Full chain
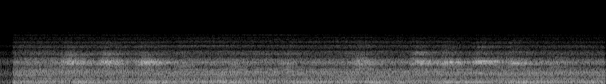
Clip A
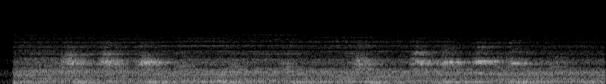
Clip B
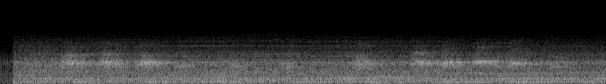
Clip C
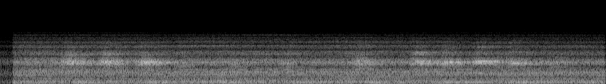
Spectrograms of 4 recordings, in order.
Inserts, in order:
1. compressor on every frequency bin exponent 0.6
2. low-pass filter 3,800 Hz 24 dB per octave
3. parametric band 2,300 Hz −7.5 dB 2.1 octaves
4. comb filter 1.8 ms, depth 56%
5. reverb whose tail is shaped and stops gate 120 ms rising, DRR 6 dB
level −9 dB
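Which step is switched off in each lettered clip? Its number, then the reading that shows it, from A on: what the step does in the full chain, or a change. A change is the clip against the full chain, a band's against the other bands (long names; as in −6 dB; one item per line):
1, change in momentary loudness spread +1 LU
4, 250 Hz band +6.0 dB
3, 4 kHz band +5.5 dB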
